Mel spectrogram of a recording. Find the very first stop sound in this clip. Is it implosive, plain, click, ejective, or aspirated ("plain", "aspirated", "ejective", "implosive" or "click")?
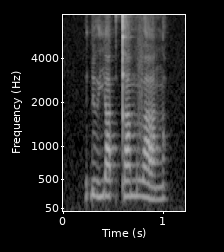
implosive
